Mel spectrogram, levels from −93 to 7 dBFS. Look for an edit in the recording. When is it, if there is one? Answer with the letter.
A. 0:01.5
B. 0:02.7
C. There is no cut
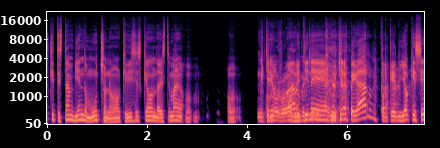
B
